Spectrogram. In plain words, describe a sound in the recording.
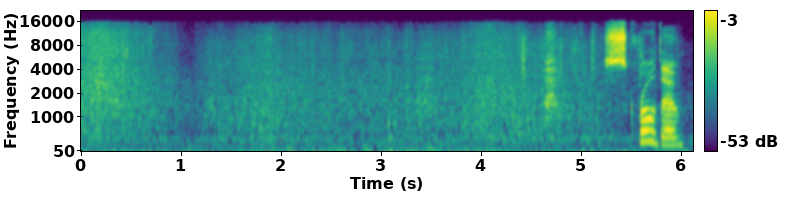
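A swimmer paddles through water with gentle splashes.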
